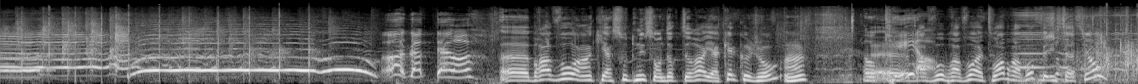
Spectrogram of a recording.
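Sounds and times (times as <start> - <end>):
audience applause: 0.0 - 3.6, 10.4 - 11.3
speech: 5.1 - 11.2.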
